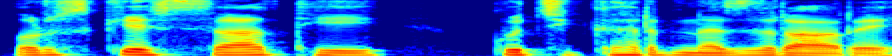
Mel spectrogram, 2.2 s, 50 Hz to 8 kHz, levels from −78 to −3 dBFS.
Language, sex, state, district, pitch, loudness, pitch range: Hindi, male, Himachal Pradesh, Shimla, 125 Hz, -17 LUFS, 115-130 Hz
